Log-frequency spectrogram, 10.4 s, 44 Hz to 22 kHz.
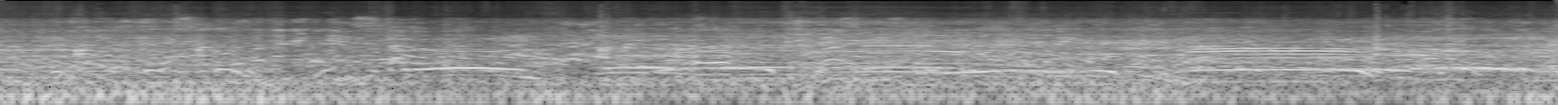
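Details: Cattle lowing at a busy livestock market in Bogura, Bangladesh, on 13 March 2025, where Sahiwal bull calves are bought. Several drawn-out, mid-pitched moos repeat across the recording over steady crowd chatter, bargaining voices and traffic noise.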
